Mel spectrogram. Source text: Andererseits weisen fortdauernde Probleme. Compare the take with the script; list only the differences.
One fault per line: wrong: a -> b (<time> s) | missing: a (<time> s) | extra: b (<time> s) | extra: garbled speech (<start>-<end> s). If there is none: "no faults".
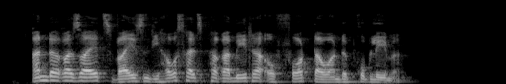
extra: die Haushaltsparameter auf (1.5 s)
